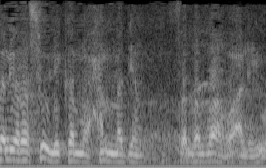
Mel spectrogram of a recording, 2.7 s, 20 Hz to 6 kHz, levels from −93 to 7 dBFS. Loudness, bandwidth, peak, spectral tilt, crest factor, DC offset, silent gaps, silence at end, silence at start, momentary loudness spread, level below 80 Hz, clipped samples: -26 LUFS; 6 kHz; -12 dBFS; -7 dB/octave; 12 dB; 2%; none; 0 s; 0 s; 8 LU; -56 dBFS; under 0.1%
